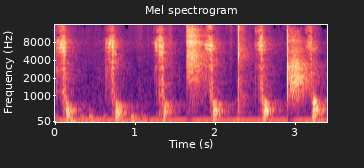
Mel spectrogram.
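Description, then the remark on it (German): A voice mimics drum beats with a breathy, percussive syllable repeated about six times in a steady rhythm, with a few sharp clicks falling between the beats. “Das, ist, das klingt so ein bisschen, wie wenn ich, wenn ich so eine Trommel vor mir habe.”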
